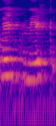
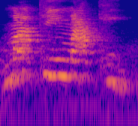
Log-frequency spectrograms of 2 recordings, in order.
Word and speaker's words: Makemake: It's not called Makemake, it's called Makemake. That's the correct pronunciation.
